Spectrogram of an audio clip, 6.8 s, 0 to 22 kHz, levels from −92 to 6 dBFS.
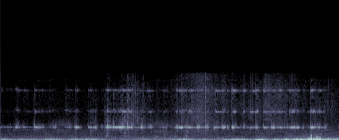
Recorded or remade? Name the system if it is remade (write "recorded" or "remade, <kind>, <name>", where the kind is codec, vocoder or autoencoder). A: recorded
